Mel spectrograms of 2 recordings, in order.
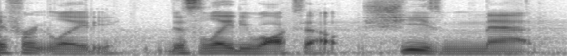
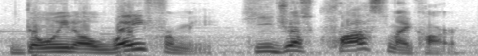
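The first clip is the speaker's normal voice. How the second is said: higher, louder, arguing his case; indignant protest; 7 semitones higher, 4 dB louder than usual. Retold or imitated. Protesting to the driving examiner, indignant and raised. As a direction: insist the man was already gone. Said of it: "I'm like".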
